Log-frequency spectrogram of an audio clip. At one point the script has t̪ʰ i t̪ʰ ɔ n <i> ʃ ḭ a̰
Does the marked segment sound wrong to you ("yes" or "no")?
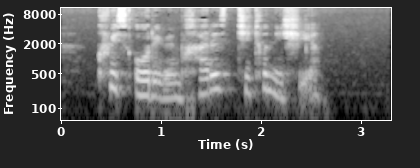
no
